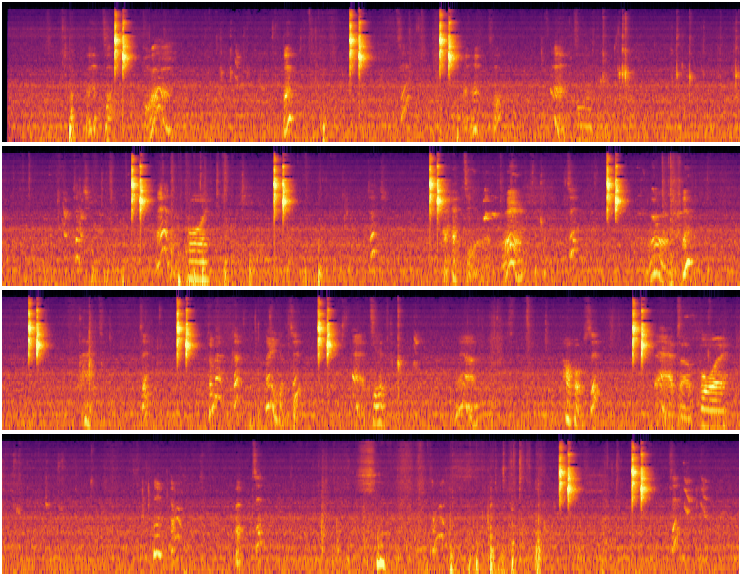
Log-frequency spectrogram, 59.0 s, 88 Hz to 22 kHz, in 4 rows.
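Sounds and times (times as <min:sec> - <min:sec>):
dog-training clicker double clicks: 0:02.2 - 0:02.7, 0:07.0 - 0:07.4, 0:08.8 - 0:09.2, 0:17.4 - 0:17.8, 0:20.2 - 0:20.6, 0:23.3 - 0:23.7, 0:26.9 - 0:27.3, 0:30.1 - 0:30.5, 0:33.0 - 0:33.4, 0:35.8 - 0:36.3, 0:42.2 - 0:42.6, 0:56.9 - 0:57.3
puppy yipping: 0:24.4 - 0:24.8, 0:57.9 - 0:58.5.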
